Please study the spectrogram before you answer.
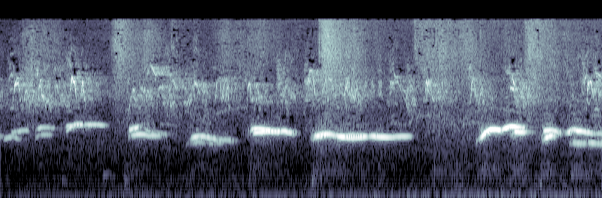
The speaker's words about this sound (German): Pfeifend befinden sie sich auf dem Weg zum dorfbekannten Kieselweiher.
